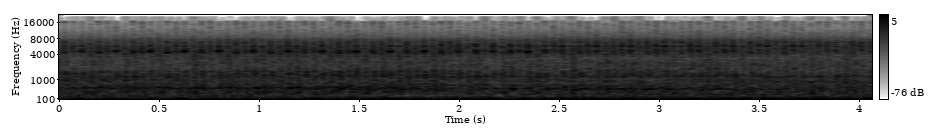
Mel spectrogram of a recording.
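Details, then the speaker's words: 2017 Range Rover Evoque diesel after turbo replacement following squealing turbo: steady even idle with light regular clatter about three ticks a second, no whistle or screech. Normal idle. "Certainly sounds nice."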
